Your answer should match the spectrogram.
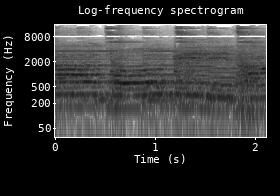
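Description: A woman singing a devotional song into a microphone, accompanied by a harmonium's held tones and tabla.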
